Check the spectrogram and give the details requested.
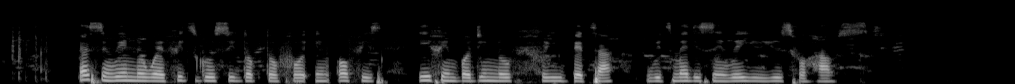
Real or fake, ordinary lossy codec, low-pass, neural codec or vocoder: real; none; 7.2 kHz; none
